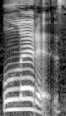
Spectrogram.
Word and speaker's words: lettuce: Lettuce. Pero veamos si Super Holly tiene este algún comentario sobre esta pronunciación. – Parece que estamos pronunciando e L-E-D-I-S.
